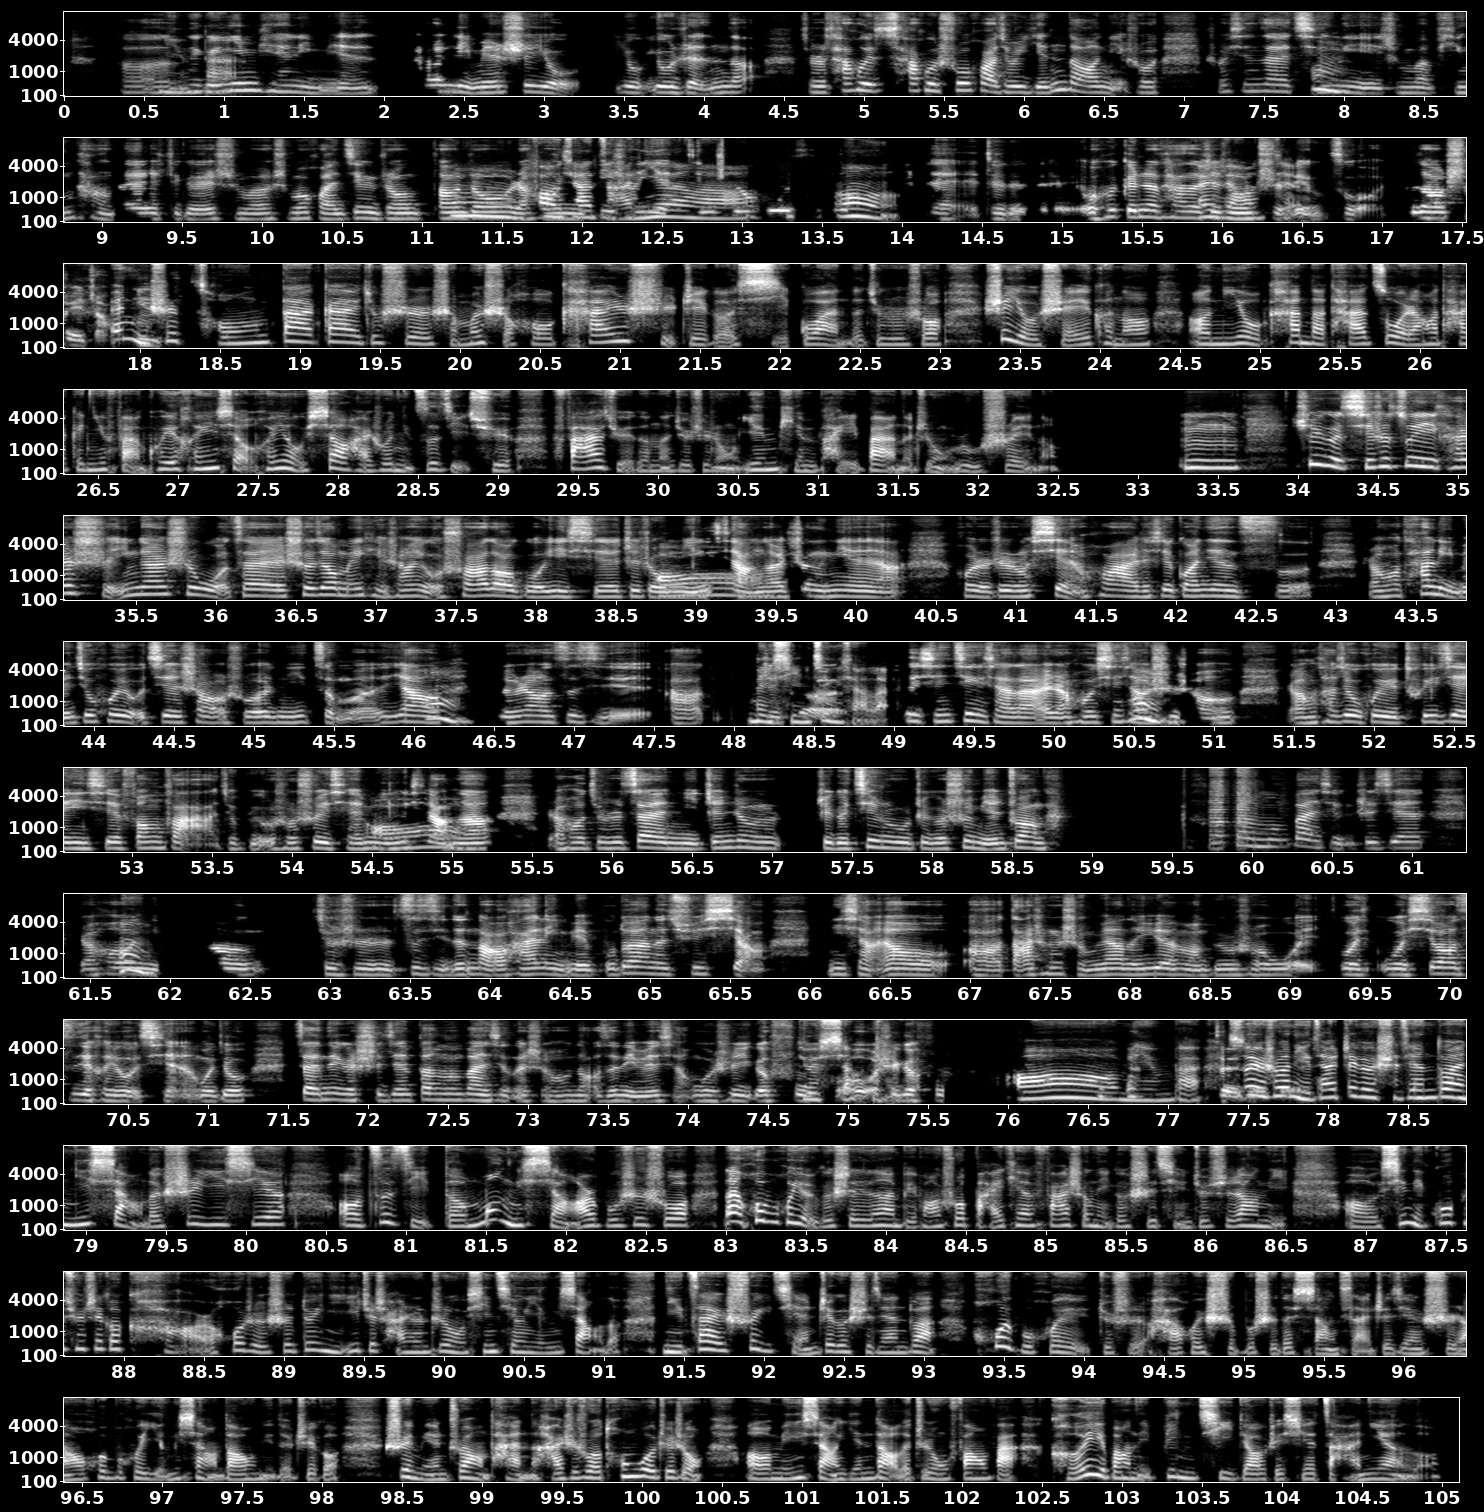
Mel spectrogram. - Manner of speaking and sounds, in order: other background noise; chuckle
- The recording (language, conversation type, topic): Chinese, podcast, 睡前你通常会做哪些固定的小习惯？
